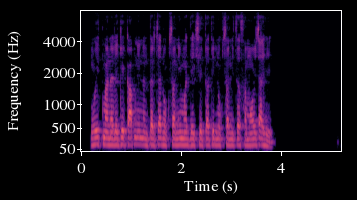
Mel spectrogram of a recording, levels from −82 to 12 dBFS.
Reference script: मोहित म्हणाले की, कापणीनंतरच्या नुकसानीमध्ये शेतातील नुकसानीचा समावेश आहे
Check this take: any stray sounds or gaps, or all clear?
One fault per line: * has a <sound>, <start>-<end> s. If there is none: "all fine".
all fine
